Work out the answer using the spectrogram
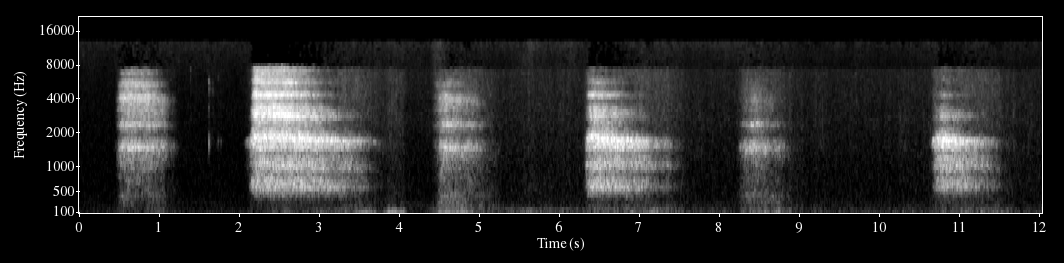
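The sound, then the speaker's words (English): A person takes three slow, deep breaths during a guided mindfulness practice. Each is a soft inhale followed by a longer, fuller exhale, with quiet pauses between breaths. “T, take 3 deeper breaths.”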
